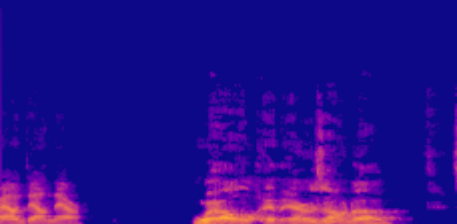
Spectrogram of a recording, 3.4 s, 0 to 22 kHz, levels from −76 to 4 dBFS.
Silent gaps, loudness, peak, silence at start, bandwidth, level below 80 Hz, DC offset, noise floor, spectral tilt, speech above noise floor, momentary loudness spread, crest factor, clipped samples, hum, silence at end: none; -21 LUFS; -4 dBFS; 0 s; 13.5 kHz; -62 dBFS; under 0.1%; -73 dBFS; -5 dB/octave; 53 dB; 14 LU; 18 dB; under 0.1%; none; 0 s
